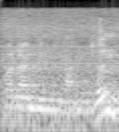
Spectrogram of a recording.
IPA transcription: w.ə.n aɪ.m ɪ.n l.ʌ.n.d.ə.n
